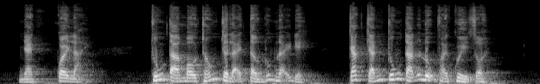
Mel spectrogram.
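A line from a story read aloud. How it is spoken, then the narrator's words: Hurried loud shout. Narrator (Vietnamese): Ông ta vội vàng hét to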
